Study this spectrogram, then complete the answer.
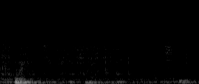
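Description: A fire crackles softly in a stove.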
